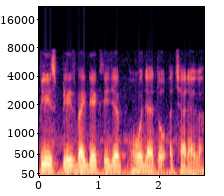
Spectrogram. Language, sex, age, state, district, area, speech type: Urdu, male, 18-30, Uttar Pradesh, Shahjahanpur, urban, spontaneous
